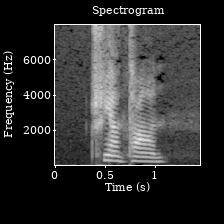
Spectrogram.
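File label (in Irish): "triangle", Irish; gcompris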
